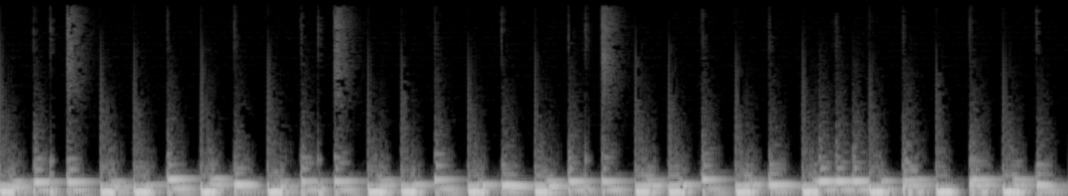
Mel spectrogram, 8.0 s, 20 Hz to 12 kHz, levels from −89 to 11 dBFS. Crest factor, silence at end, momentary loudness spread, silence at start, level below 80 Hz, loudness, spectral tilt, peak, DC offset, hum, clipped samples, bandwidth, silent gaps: 10 dB; 0 s; 4 LU; 0 s; -20 dBFS; -20 LUFS; -9.5 dB/octave; -6 dBFS; under 0.1%; none; under 0.1%; 8.2 kHz; none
